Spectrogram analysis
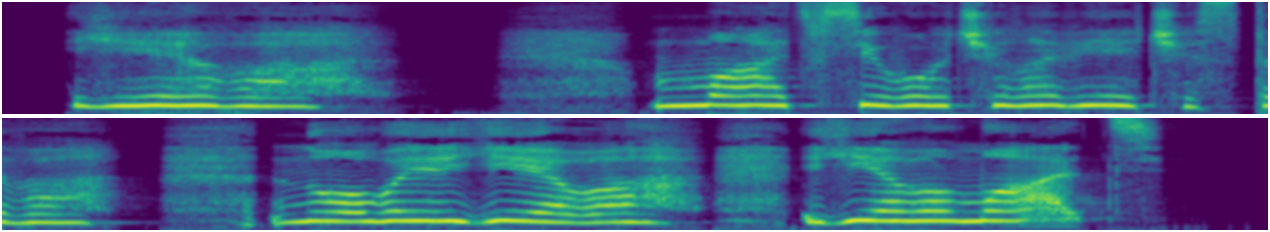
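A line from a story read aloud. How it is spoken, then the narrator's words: Sobbing blurt. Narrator (Russian): Рыдая, выпалила Лина Фельд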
